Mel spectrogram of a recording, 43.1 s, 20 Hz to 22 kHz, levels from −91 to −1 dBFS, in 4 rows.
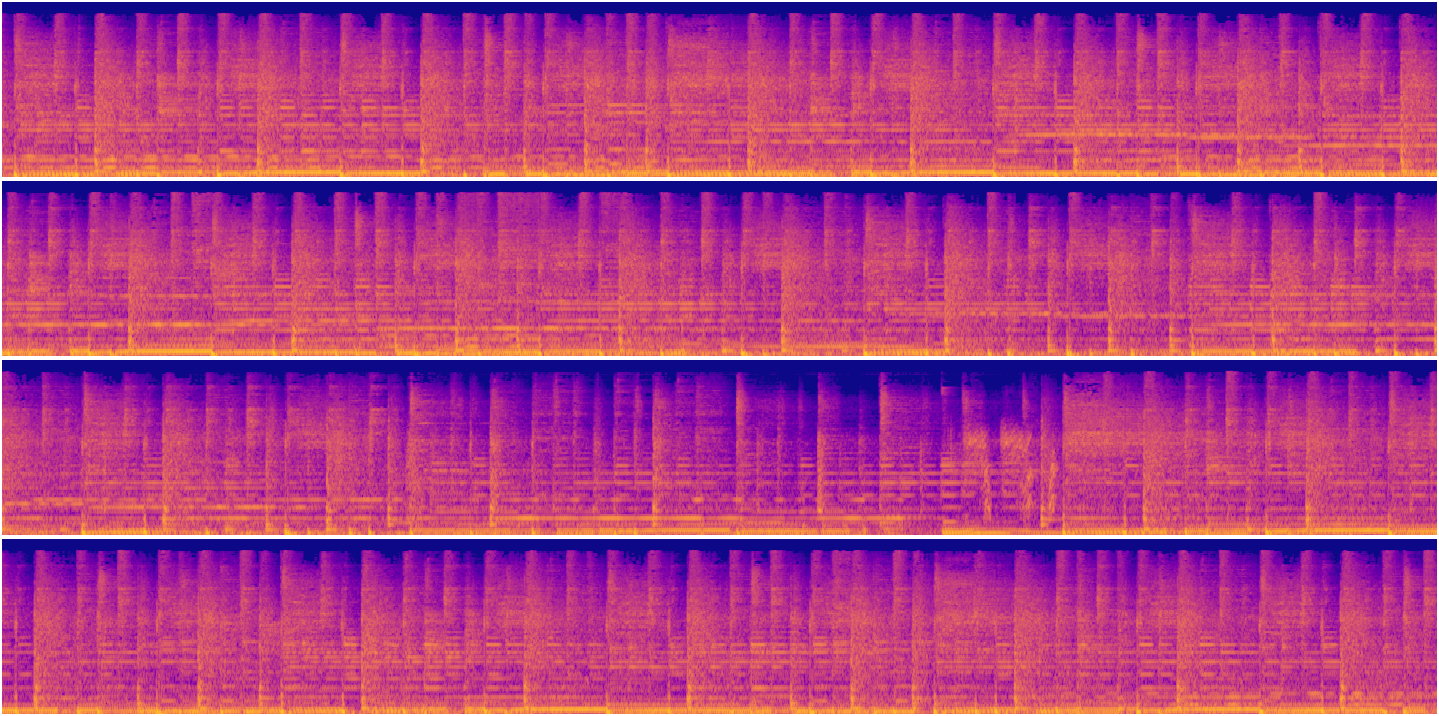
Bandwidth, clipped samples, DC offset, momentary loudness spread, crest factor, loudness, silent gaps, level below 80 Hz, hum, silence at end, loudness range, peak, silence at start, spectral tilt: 17 kHz; under 0.1%; under 0.1%; 5 LU; 14 dB; -22 LUFS; none; -28 dBFS; none; 0 s; 4 LU; -8 dBFS; 0 s; -4.5 dB/octave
